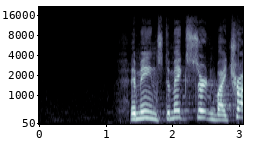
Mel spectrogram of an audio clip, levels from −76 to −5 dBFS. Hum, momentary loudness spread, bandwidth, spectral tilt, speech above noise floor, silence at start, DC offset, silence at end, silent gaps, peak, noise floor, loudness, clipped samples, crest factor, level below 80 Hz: none; 4 LU; 15.5 kHz; -4 dB/octave; 51 dB; 1.4 s; under 0.1%; 0 s; none; 0 dBFS; -68 dBFS; -18 LUFS; under 0.1%; 20 dB; -72 dBFS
